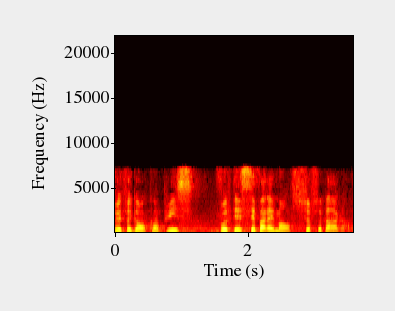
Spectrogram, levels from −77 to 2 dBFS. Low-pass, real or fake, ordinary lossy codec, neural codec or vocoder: 7.2 kHz; fake; none; codec, 16 kHz, 1.1 kbps, Voila-Tokenizer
